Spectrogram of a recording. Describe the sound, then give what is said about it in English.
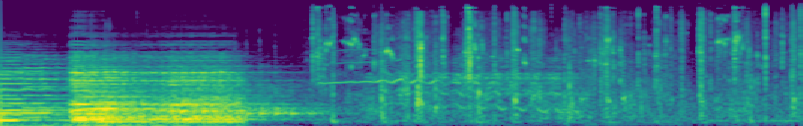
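A horse whinnies loudly, then hooves clatter in a quick, steady, uneven rhythm as a horse-drawn coach runs fast along a northern road. “remind me to hire a new coachman. Why, monsieur? This one hails from Port-au-Prince. He does not know how to ride our northern roads. Perhaps he's only going this fast because you were late this morning.”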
